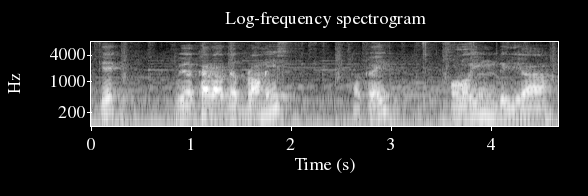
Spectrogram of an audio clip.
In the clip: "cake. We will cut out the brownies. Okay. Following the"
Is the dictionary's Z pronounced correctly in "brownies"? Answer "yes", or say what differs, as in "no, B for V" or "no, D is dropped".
no, S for Z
